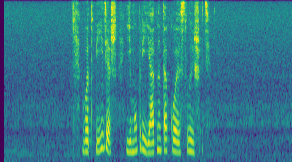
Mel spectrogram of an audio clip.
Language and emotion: Russian, positive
